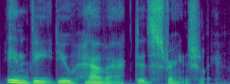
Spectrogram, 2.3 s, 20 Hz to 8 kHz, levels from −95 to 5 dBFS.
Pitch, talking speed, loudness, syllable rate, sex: 155 Hz, 130 wpm, -19 LUFS, 4.5 syllables/s, female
